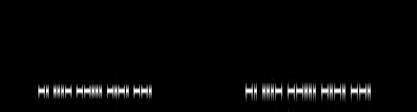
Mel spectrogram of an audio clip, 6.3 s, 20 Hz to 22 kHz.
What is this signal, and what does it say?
Morse code, heard as a keyed tone, about 37 wpm, 700 Hz. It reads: NV7CG NV7CG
